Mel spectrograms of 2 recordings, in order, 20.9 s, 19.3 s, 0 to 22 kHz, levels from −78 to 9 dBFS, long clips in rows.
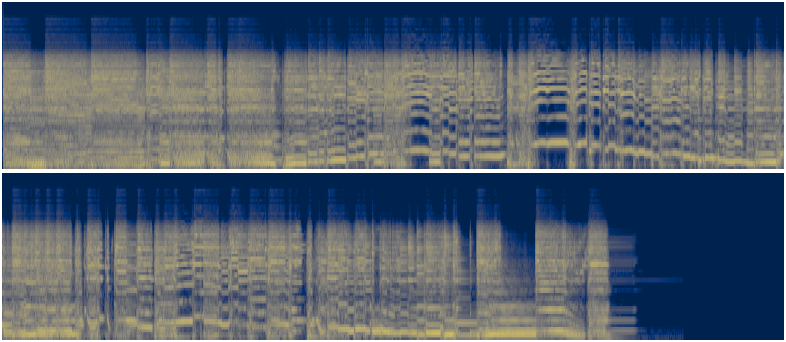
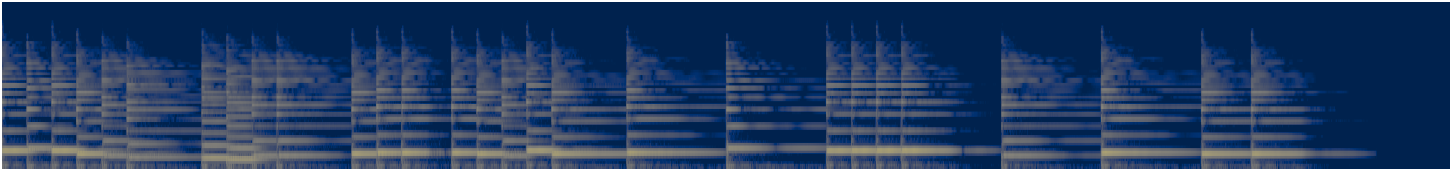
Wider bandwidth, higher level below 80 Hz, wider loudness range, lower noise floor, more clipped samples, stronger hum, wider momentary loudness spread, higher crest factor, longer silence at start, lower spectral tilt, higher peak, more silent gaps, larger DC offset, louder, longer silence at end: first, 14.5 kHz vs 12.5 kHz; first, -48 dBFS vs -58 dBFS; about the same, 2 LU vs 4 LU; first, -64 dBFS vs -53 dBFS; neither; neither; second, 3 LU vs 16 LU; about the same, 14 dB vs 14 dB; about the same, 0 s vs 0 s; about the same, -4 dB/octave vs -4 dB/octave; first, 0 dBFS vs -14 dBFS; neither; neither; first, -12 LUFS vs -28 LUFS; first, 2 s vs 1.25 s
